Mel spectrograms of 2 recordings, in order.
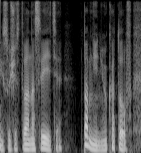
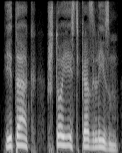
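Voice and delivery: slow, raised, ceremonious opening; solemn; 8 semitones higher, 5 dB louder, much slower than usual. A narrator's reading. Goat begins his teaching to the children, solemnly. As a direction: open the lecture with great solemnity. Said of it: "торжественно начал Серый Козёл".

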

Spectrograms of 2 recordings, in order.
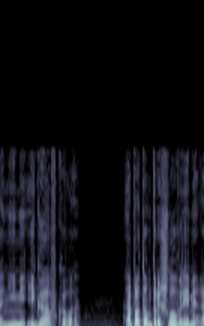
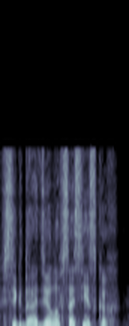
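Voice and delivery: indignant; 9 semitones higher, 5 dB louder than usual. A narrator's reading. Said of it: "возмутился Рыжопиус".

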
